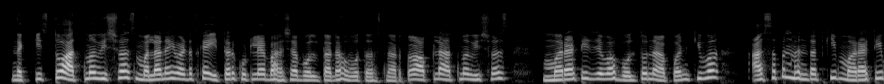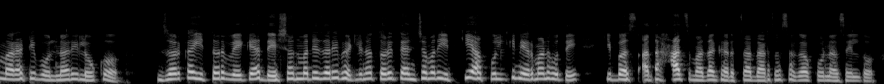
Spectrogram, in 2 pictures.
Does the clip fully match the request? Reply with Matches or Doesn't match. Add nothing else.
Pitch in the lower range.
Doesn't match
